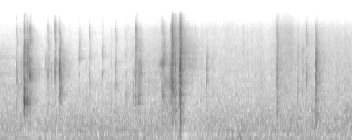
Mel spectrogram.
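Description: A series of sharp, irregularly spaced clicks and taps, about half a dozen, the loudest cluster about two seconds in, over faint room hiss.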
